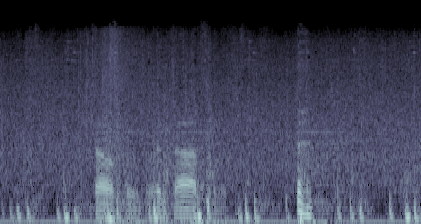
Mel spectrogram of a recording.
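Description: A young man talks through a microphone, casually.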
